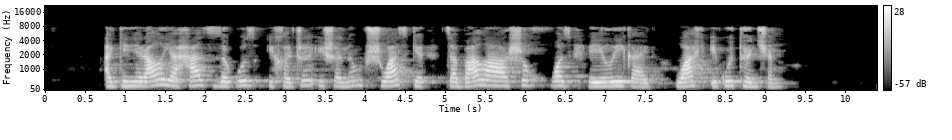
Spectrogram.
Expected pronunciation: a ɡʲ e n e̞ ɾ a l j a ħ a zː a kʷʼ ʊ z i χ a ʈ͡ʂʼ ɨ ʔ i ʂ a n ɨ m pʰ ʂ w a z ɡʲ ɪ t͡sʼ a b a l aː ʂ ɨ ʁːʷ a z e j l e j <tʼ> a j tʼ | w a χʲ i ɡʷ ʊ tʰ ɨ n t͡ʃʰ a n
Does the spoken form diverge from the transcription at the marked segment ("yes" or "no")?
yes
